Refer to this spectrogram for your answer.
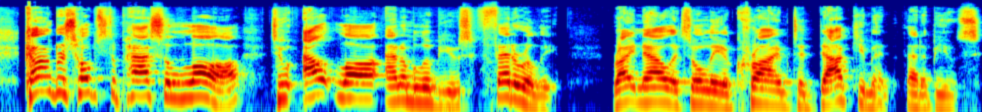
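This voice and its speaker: A man speaks at a moderate pace in a high pitch, with very wide pitch swings. The recording is very clean over a silent background. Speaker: TV news reporter. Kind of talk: TV news report.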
